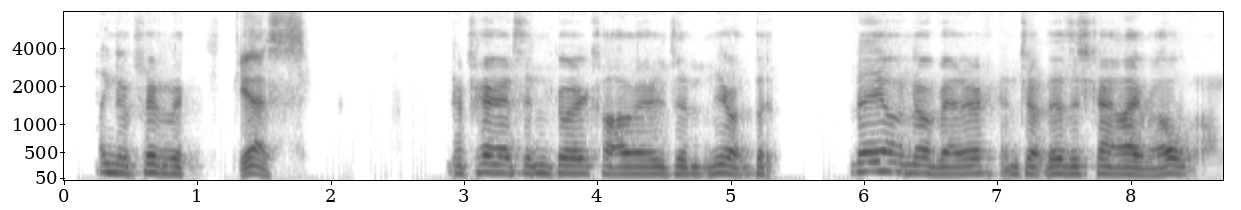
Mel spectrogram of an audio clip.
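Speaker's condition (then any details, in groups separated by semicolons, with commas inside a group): Cerebral palsy; caused by stroke at birth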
